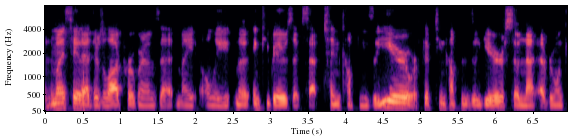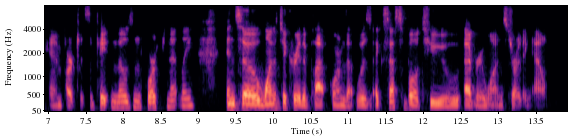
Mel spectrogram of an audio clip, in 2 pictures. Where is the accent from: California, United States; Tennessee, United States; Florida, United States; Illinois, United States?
Illinois, United States; Chicago; I grew up in Chicago on the south side of the city in a predominantly black neighborhood.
